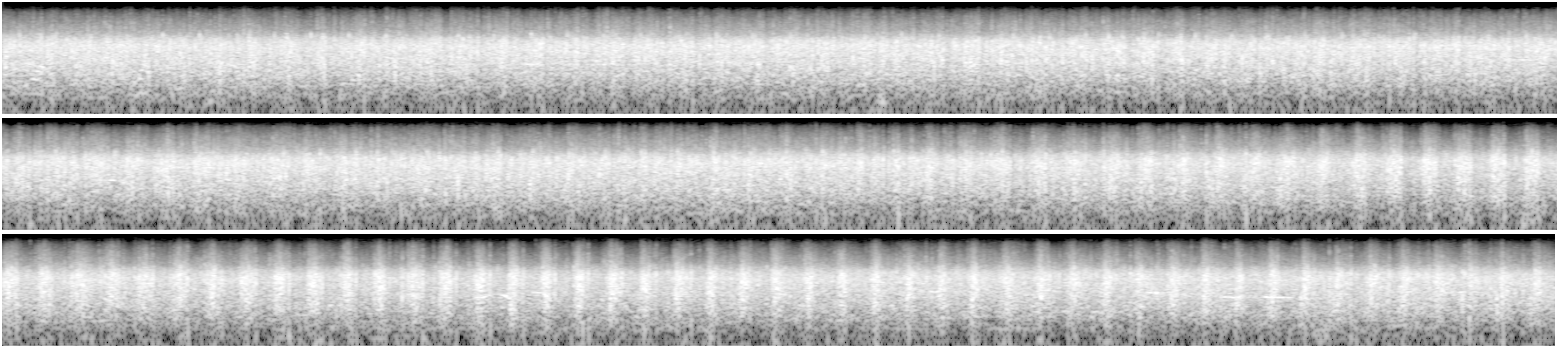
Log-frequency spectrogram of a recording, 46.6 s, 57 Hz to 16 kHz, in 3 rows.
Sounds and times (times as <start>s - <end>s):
Applause: 0.0s - 46.6s.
